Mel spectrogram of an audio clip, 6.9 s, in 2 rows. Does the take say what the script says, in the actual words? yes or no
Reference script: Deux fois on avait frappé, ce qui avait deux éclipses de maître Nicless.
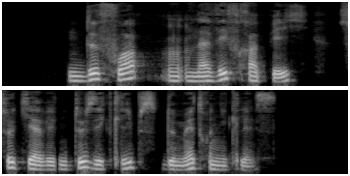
yes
